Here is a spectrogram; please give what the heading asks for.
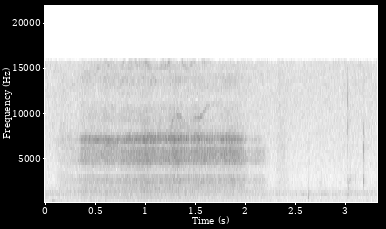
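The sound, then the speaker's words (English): A deep breath in during a stethoscope chest exam: one slow, airy inhale lasting about two seconds, a soft steady hiss that then fades, faint and with no talk. “I'm just gonna be placing this right here on your chest. And can I get you to take a deep breath in for me?”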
